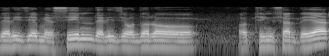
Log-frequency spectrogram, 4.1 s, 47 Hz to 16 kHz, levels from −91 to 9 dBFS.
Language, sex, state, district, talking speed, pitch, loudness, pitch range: English, male, Odisha, Malkangiri, 160 wpm, 120 Hz, -18 LUFS, 115-125 Hz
